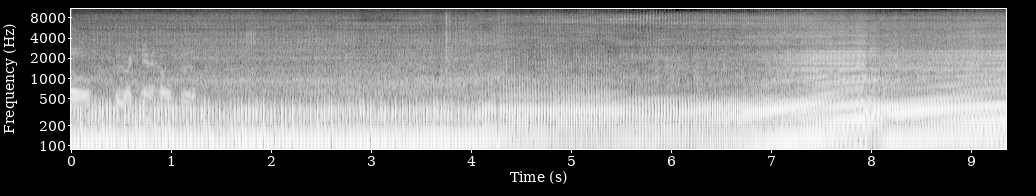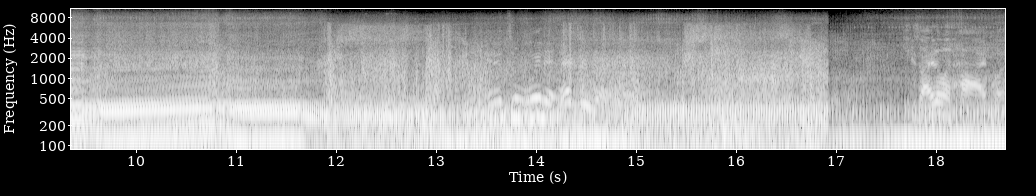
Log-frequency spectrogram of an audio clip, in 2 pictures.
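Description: A motorcycle engine roars loudly up close, revving and rising in pitch through the gears as it accelerates, then dropping back and building again while riding.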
